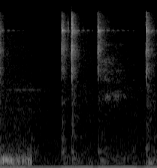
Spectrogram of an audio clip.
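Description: A few faint, short computer-mouse clicks, about five spread over two seconds, against near silence.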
